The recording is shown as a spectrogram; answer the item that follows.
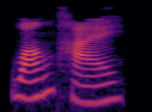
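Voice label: "王牌", Mandarin Chinese; chinese flashcards; hsk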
